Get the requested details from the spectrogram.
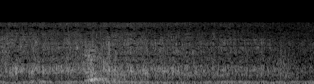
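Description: A tap turned on at full force runs, a steady rushing hiss of water that stays loud and unbroken for a few seconds, with no voices.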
